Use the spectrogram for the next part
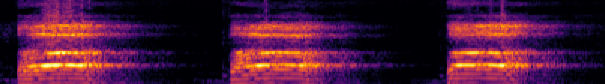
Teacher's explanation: یہ دونوں ہونٹوں کو ملا کر کھولنے سے نکلتا ہے با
